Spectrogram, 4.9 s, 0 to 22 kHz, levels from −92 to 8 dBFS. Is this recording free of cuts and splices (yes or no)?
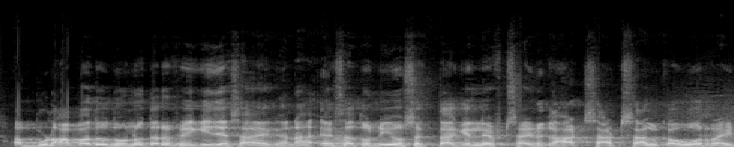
yes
